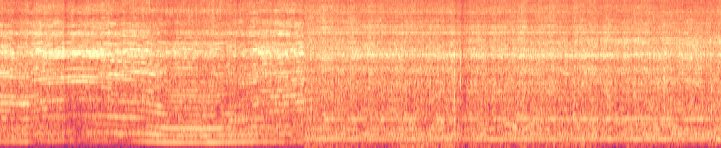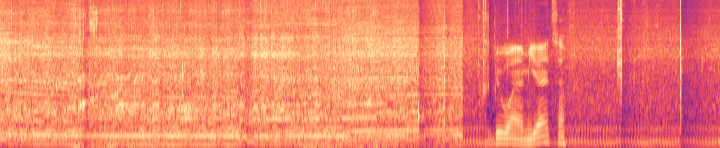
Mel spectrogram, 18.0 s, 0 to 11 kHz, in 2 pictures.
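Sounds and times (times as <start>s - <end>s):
electric meat grinder humming: 0.0s - 14.8s.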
